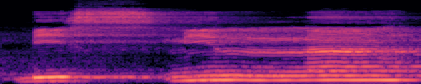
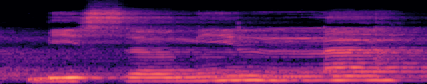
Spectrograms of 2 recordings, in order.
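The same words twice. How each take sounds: First: The s flows straight into the m, no bounce. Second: The s is released with an echoing bounce. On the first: The speaker calls it right. "Bismillah itu tidak mantul" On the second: The speaker calls it wrong. "jangan sampai huruf sin dibaca mantul"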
